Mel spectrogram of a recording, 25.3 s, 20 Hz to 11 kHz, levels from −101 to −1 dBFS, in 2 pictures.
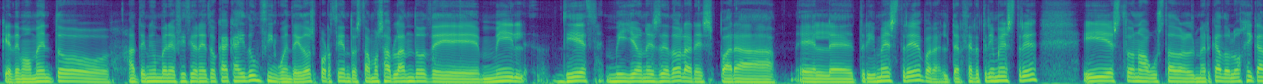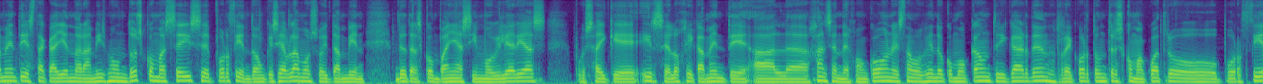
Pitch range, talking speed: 125-155 Hz, 165 wpm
